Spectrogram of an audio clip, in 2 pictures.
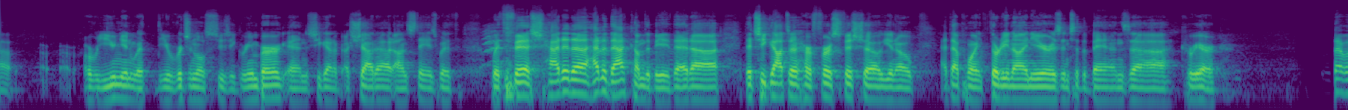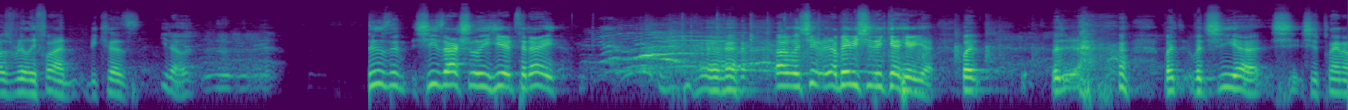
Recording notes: a special episode live from Hill Country in NYC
